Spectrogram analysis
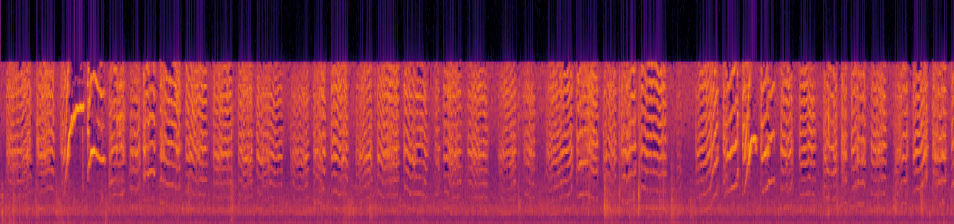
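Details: Song of a female degu roughly a year old: dense, almost continuous strings of shrill, fluttering chirps, thinning slightly midway before picking up again, over faint background hum.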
